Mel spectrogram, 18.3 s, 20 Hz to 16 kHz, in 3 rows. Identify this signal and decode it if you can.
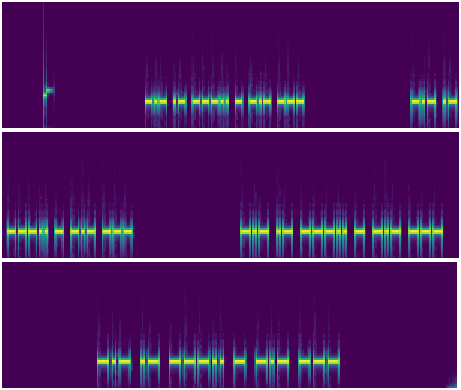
Morse code, heard as a keyed tone, about 32 wpm, 700 Hz. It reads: KA8TKO KA8TKO KA8TKO KA8TKO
